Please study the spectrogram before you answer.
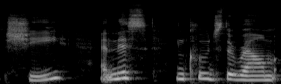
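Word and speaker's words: sidhe: So in the in our in the Celtic culture, there's the she spelled s i d h e, but pronounced she.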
